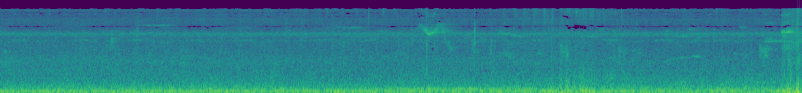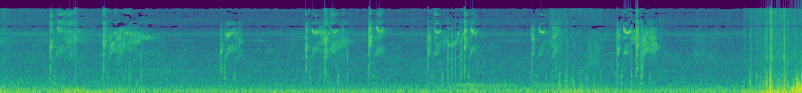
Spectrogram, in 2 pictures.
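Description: Birds chirping: a run of short, sharp chirps from about halfway through, over a steady low background hum. A loud low rumble starts just before the end.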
